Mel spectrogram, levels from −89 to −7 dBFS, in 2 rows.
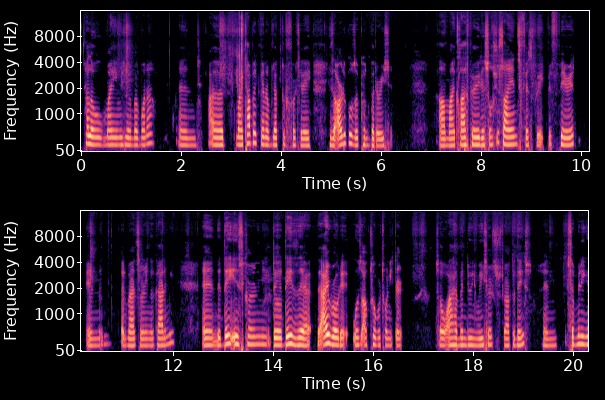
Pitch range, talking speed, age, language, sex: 185-205 Hz, 170 wpm, 10-29, English, female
